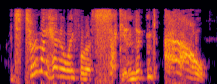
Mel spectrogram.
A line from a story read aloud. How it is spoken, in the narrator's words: He exclaimed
